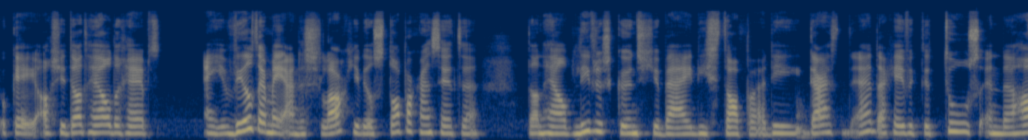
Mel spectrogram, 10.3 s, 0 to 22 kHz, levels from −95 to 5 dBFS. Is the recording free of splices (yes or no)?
yes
